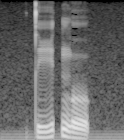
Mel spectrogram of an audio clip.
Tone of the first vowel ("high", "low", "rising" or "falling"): rising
